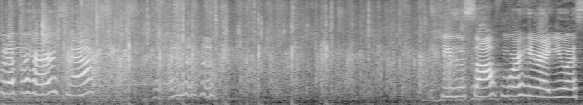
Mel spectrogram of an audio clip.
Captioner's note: audience claps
